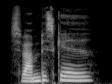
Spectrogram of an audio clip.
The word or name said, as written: svampeskade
